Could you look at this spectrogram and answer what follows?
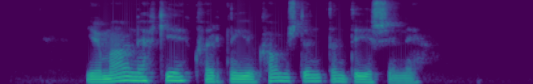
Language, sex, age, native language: Icelandic, male, 30-39, Icelandic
